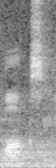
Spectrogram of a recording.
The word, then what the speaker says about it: moxi: So Moxi, it rhymes with Foxy.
